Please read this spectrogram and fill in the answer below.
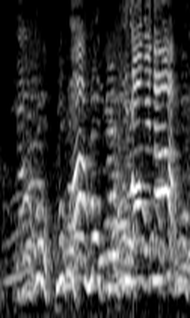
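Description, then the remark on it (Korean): A crowd of children shouting and yelling together, loud, with overlapping excited voices rising and falling continuously for a few seconds, as they cry out about a snake crawling into a house's yard. “그리고 이내 함성을 들었다.”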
